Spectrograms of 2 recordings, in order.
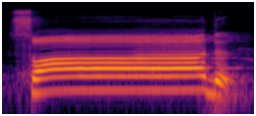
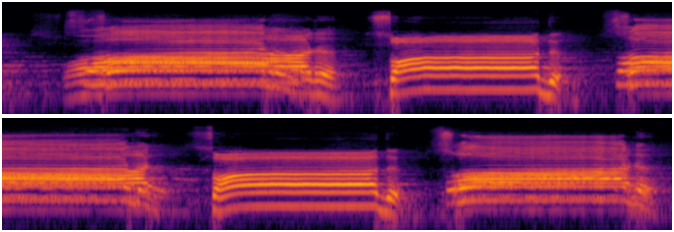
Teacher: جب ہم اس حرف کی ادائیگی کریں گے تو اسے موٹا پڑھیں گے اور اس میں بھی سیٹی کی آواز آئے گی اور اسے بھی سین اور شین کی طرح تھوڑا زیادہ کھینچ کر پڑھیں گے، یعنی صاد.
